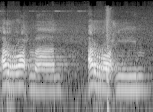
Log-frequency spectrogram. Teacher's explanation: al-nya disebut ALS syyamsiyah Al syyamsiyah itu dulu pernah saya sampaikan alnya enggak bunyi ya enggak dibaca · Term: alsyamsiah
